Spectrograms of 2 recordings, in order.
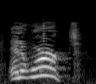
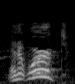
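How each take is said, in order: First: A burst much louder and higher; excited exclamation. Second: Said in the usual way. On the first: Real, not acted. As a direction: shout it out, amazed. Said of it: "exclamation repeated". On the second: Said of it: "repeated softer".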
